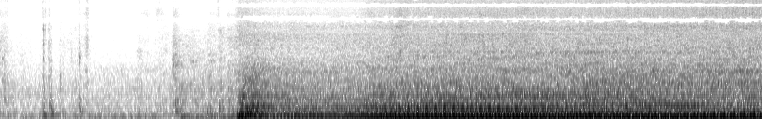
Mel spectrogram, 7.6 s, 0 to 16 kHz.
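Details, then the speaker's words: 2014 Mercedes W212 E63 AMG after replacing the stock air filters with oiled K&N filters: starter catches, engine flares then settles into a deep, steady, even idle with a nice induction sound; sounds healthy. "Nice induction sound there as well. So that's all sorted."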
